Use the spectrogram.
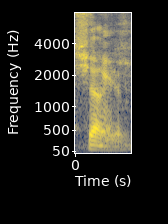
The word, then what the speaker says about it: Chelyen: Chelyen. Yes. Not like the West Virginia town, Right. but Chelyen from the Fredericksburg Freelance Star.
